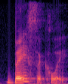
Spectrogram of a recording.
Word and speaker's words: basically: Как вы поняли, если у нас есть окончание C-A-L-L-Y, которое вы можете видеть здесь, мы не произносим звук A, мы не говорим Kelly. Так что да, typically, basically.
